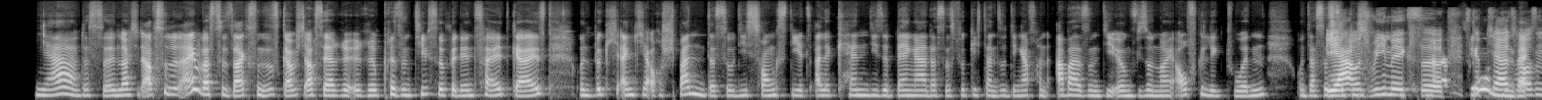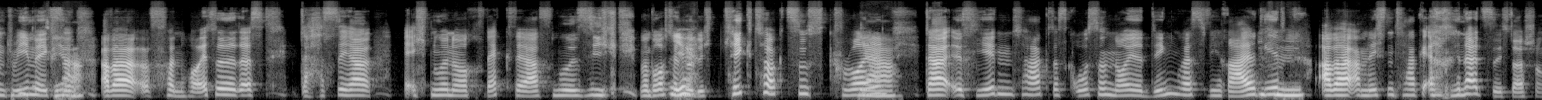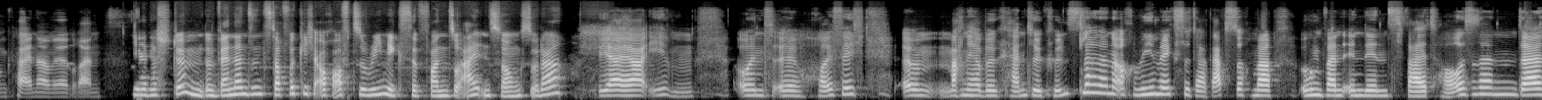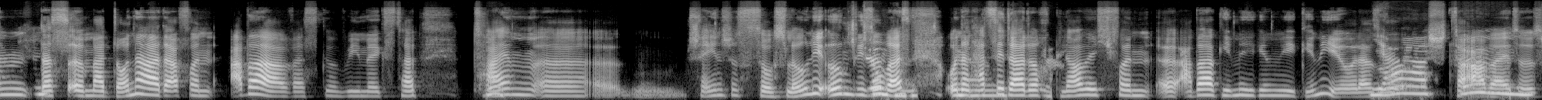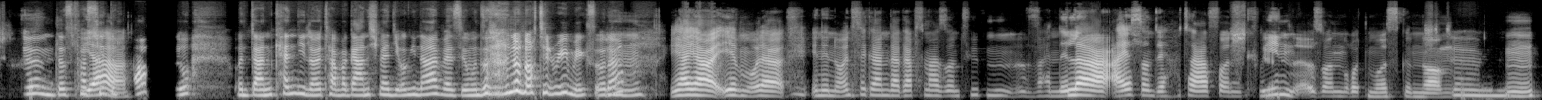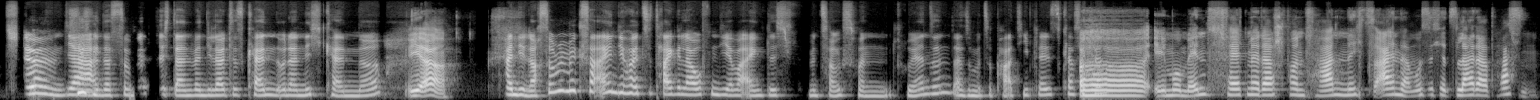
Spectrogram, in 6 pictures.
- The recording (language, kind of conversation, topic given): German, podcast, Wie stellst du eine Party-Playlist zusammen, die allen gefällt?
- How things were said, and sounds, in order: "repräsentativ" said as "repräsentiv"; unintelligible speech; laughing while speaking: "Musik"; laughing while speaking: "erinnert"; siren; other background noise; drawn out: "Ja, stimmt"; laughing while speaking: "sondern nur noch"; drawn out: "Stimmt"; chuckle; drawn out: "Äh"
